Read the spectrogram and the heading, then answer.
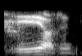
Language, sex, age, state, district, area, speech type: Nepali, male, 18-30, West Bengal, Darjeeling, rural, conversation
